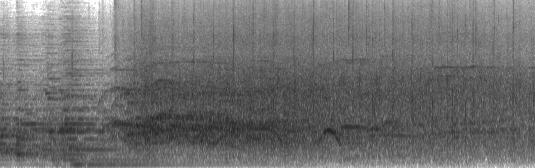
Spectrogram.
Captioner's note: banjo music; audience cheering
